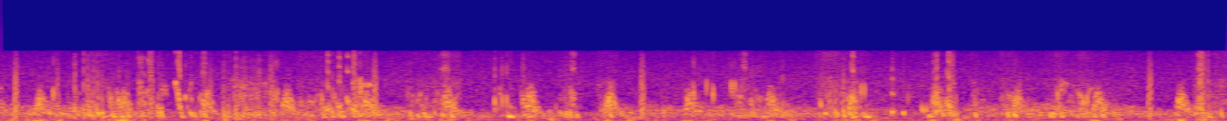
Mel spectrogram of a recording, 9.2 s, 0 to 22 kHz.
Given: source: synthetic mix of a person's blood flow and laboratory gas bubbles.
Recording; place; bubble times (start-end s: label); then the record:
Doppler ultrasound of blood flow; subclavian vein
0.00-0.05 s: bubbles
0.37-0.43 s: bubbles
0.48-1.57 s: bubbles
1.64-2.10 s: bubbles
2.22-2.85 s: bubbles
3.03-3.51 s: bubbles
3.60-4.05 s: bubbles
4.13-4.37 s: bubbles
4.46-4.63 s: bubbles
4.96-5.01 s: bubbles
5.17-5.38 s: bubbles
5.44-5.92 s: bubbles
6.10-6.57 s: bubbles
6.66-6.84 s: bubbles
6.88-7.19 s: bubbles
7.26-7.39 s: bubbles
7.48-7.67 s: bubbles
7.82-8.31 s: bubbles
8.92-9.21 s: bubbles
From the record:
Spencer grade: 3 (all of the cardiac periods contain showers or single bubble signals, but not dominating or overriding the cardiac motion signals); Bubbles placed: anywhere in the cardiac cycle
